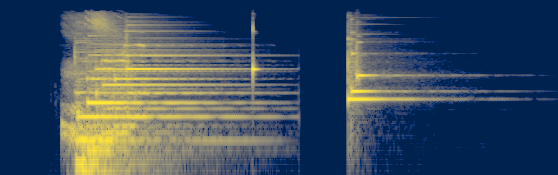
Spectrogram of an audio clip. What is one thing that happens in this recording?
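A bright game jingle chimes and rings out.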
